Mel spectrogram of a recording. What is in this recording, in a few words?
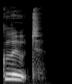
"glute", pronounce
